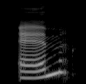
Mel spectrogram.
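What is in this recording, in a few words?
"M", French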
